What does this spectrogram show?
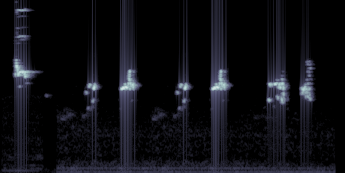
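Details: Northern Shrike singing: a sharp opening chirp, then a halting series of short whistled and warbled notes, each about a fifth of a second, roughly twice a second.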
